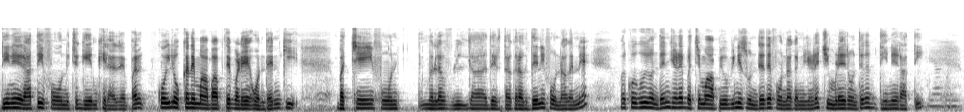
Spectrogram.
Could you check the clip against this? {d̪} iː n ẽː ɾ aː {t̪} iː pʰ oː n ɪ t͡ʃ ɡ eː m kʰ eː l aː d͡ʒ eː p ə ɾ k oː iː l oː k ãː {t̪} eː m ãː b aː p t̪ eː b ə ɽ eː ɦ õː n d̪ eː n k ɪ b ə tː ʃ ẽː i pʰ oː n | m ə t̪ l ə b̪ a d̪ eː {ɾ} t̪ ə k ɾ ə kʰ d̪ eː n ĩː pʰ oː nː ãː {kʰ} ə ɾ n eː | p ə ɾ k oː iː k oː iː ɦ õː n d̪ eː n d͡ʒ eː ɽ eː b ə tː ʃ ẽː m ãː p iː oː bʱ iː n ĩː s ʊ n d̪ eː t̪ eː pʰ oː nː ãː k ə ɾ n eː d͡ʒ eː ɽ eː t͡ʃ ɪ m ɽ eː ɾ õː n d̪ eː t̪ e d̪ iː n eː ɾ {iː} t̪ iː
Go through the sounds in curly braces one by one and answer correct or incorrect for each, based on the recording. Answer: correct, correct, incorrect, correct, incorrect, incorrect

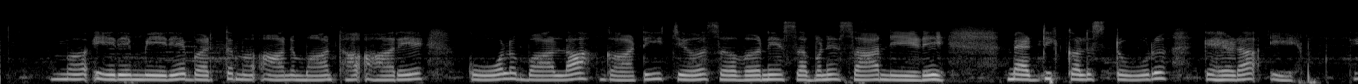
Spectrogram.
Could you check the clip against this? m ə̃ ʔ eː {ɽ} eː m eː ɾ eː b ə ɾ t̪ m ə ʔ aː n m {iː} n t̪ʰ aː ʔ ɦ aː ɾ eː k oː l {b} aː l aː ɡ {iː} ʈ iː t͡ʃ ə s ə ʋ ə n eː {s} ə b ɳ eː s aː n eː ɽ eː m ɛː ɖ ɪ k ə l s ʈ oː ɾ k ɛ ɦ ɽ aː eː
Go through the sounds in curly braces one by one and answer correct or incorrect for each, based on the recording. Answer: incorrect, incorrect, correct, incorrect, correct

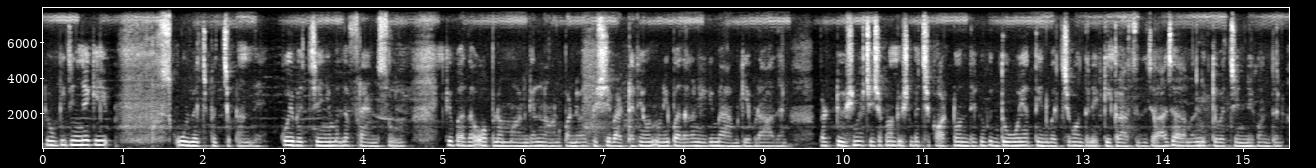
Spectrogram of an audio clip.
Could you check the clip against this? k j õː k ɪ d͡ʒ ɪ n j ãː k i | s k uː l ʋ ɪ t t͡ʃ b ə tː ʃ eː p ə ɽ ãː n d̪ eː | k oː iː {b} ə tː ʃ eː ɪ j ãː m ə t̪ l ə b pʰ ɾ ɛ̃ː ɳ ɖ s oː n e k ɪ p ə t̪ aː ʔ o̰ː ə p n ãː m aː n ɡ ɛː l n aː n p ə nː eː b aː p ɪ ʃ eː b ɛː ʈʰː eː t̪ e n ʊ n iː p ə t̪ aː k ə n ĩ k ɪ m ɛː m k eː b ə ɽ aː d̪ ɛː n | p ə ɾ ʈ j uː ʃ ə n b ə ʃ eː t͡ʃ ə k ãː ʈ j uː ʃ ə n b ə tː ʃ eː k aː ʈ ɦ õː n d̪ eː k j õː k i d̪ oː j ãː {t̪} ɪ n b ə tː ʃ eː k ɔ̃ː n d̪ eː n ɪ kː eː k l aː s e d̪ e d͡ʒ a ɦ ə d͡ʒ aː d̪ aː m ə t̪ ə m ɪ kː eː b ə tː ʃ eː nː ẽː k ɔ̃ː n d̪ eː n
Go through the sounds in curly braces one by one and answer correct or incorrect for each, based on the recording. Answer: correct, correct

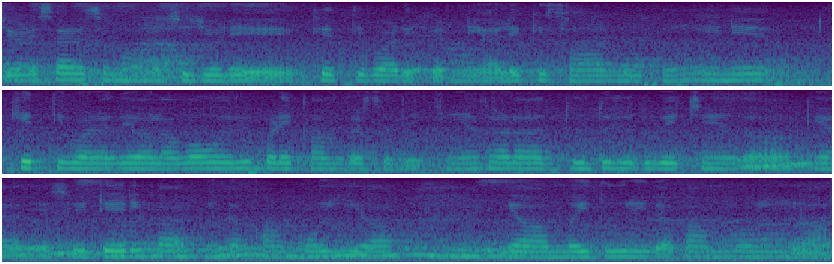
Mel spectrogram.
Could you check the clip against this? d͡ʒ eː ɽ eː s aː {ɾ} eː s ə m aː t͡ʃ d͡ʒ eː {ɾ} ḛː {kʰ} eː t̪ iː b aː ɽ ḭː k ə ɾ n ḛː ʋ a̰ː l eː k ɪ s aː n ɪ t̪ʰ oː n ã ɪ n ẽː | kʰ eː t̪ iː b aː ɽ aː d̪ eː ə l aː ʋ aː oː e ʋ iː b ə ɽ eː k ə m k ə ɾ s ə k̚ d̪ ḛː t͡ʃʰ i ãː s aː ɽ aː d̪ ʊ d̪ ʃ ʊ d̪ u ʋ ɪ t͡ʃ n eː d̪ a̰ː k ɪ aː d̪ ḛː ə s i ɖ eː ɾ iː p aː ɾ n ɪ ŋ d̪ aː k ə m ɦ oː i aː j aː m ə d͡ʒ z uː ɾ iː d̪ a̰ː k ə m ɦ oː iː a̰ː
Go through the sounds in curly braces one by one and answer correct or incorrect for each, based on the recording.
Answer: incorrect, incorrect, correct

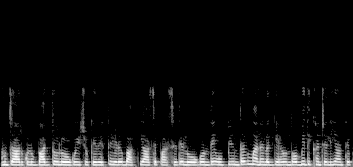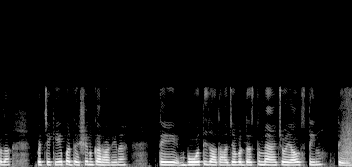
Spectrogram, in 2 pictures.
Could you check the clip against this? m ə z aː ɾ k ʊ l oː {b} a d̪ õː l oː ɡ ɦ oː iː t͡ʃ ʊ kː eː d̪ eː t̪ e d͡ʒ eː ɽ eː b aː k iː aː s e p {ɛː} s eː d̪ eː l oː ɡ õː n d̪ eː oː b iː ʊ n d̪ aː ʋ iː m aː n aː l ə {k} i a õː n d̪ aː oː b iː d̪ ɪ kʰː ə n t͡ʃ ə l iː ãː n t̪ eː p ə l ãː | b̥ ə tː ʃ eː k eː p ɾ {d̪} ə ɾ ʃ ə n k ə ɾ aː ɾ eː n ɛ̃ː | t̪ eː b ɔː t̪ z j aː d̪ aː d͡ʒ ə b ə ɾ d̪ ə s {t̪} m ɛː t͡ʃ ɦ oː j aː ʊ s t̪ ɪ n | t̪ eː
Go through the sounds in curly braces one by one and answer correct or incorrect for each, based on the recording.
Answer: correct, incorrect, incorrect, correct, correct

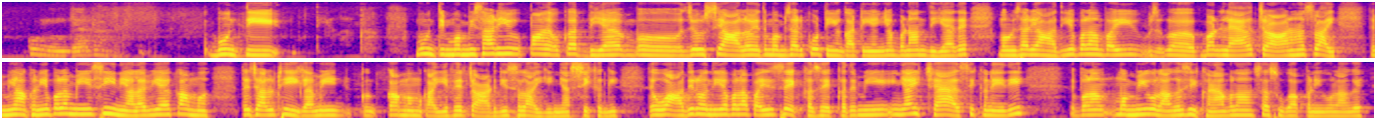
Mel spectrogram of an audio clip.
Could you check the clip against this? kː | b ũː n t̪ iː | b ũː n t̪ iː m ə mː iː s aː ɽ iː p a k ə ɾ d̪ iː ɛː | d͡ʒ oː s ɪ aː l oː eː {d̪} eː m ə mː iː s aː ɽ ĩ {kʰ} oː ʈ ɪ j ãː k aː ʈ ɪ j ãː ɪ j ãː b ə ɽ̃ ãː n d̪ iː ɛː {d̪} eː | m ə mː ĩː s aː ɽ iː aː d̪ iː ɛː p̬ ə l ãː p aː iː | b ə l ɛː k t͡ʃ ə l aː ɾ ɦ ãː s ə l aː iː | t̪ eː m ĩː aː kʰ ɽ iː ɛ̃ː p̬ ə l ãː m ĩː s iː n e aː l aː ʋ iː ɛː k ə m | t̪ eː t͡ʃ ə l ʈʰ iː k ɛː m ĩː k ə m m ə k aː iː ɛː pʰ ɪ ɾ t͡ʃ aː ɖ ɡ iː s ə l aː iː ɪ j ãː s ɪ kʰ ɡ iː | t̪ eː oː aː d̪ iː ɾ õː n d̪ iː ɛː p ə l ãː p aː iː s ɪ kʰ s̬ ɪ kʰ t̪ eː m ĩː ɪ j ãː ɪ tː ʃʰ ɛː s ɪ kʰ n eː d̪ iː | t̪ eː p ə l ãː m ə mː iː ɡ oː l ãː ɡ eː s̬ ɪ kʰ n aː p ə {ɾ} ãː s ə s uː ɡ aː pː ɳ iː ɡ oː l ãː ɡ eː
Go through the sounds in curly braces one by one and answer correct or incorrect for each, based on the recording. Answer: incorrect, incorrect, incorrect, incorrect

